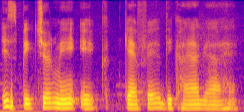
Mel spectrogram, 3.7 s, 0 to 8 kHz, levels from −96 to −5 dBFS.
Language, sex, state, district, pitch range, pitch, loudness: Hindi, male, Assam, Kamrup Metropolitan, 110-120 Hz, 115 Hz, -14 LUFS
